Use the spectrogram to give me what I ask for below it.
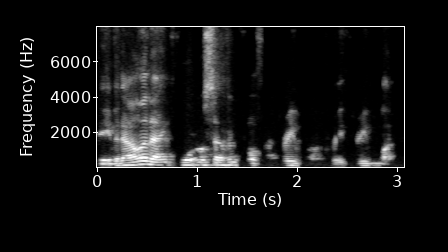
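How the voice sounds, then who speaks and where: Real estate guy on the phone, super polite, lots of sir and ma'am, even pitch. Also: fast talker, low-quality recording. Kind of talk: cold-calling on the phone.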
